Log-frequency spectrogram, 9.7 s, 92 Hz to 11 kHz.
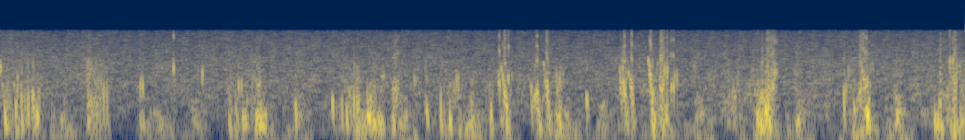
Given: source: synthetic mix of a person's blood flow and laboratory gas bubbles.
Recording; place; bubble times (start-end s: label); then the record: Doppler ultrasound of blood flow; precordium
0.00-0.43 s: bubbles
0.84-1.11 s: bubbles
1.37-1.47 s: bubbles
1.69-1.77 s: bubbles
2.00-2.06 s: bubbles
2.27-2.67 s: bubbles
2.92-3.00 s: bubbles
3.28-3.85 s: bubbles
3.89-4.00 s: bubbles
4.12-4.17 s: bubbles
4.24-4.29 s: bubbles
4.38-4.60 s: bubbles
4.69-4.77 s: bubbles
4.85-5.12 s: bubbles
5.26-5.65 s: bubbles
5.83-5.91 s: bubbles
6.17-6.37 s: bubbles
6.44-6.80 s: bubbles
7.26-7.42 s: bubbles
7.54-7.80 s: bubbles
8.41-8.74 s: bubbles
9.31-9.65 s: bubbles
From the record:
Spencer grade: 3 (all of the cardiac periods contain showers or single bubble signals, but not dominating or overriding the cardiac motion signals); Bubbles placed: anywhere in the cardiac cycle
